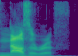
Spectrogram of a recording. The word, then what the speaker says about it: Nazareth: Now we have Be Nizareth. It's Nazareth, right? In our language, but they spell it weird.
